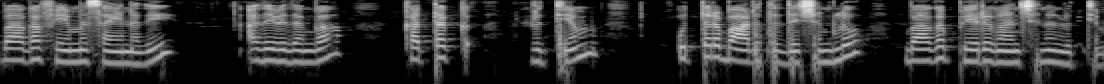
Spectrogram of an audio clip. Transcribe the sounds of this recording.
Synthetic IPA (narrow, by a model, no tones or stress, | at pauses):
bʱaːɡaːpʰeːmɐsɐjɐnɐd̪i | ɐd̪e̞ːʋid̪ʱɐŋɡaː | kɐt̪ɐk | nɾut̪jɐm | ut̪ːɐɾɐbʱaːɾɐt̪ɐd̪ɛːʃɐmlo̞ː | baːɡaːpe̞ːɾuɡaːnt͡ʃinɐnɾut̪jɐm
